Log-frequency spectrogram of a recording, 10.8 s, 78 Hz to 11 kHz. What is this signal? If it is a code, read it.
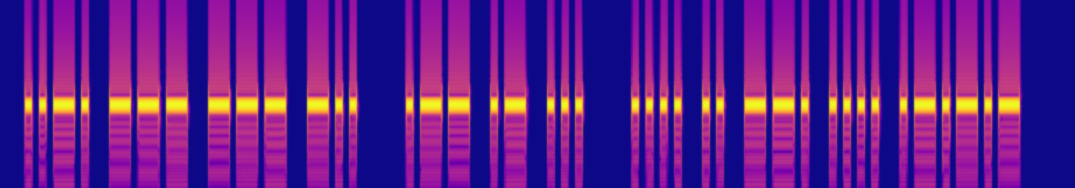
Morse code, heard as a keyed tone, about 17 wpm, 700 Hz. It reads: FOOD WAS HIGH.
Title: Sentences from Top 1000 Words - Review Part 4 - 17wpm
